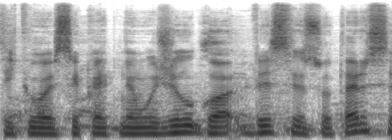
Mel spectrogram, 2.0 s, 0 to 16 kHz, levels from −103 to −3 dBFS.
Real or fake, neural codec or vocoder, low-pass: fake; codec, 44.1 kHz, 7.8 kbps, Pupu-Codec; 14.4 kHz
